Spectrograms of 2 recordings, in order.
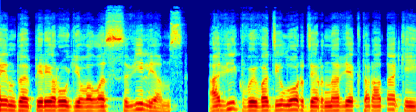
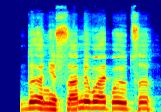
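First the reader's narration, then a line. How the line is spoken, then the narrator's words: Chuckling. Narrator (Russian): хохотнул Гарри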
